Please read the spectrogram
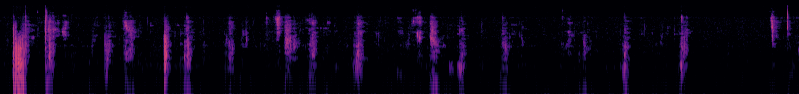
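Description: Faint, close mouth sounds of someone eating corn vermicelli noodles and fresh vegetables by hand: irregular soft wet clicks and smacks of chewing, a little louder just at the start as noodles go into the mouth.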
